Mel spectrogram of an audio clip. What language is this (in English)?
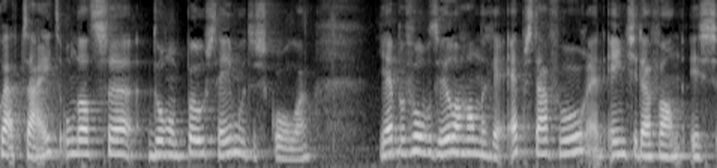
Dutch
